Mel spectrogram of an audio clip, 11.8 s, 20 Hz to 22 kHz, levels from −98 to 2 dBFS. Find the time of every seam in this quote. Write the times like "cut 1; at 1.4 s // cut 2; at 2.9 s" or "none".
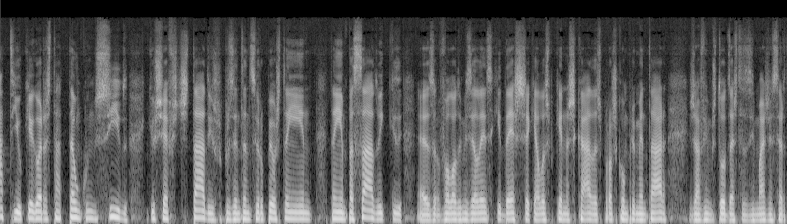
none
